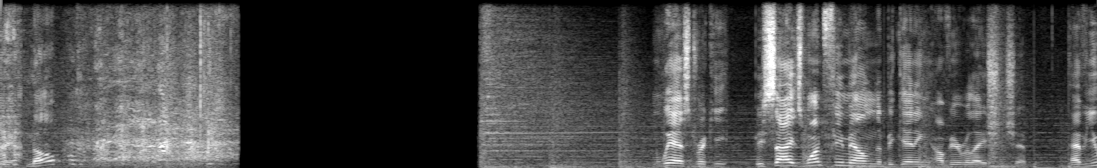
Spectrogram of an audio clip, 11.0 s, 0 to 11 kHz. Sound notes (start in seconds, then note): 0.0 audience laughs; 4.8 suspenseful music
